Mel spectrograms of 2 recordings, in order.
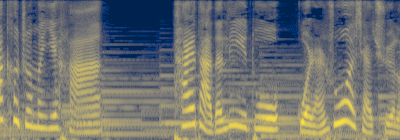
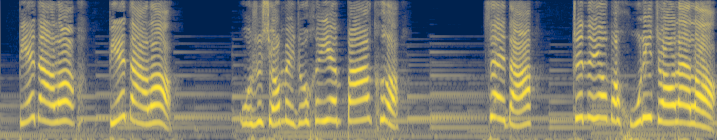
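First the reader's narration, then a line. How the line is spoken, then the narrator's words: Loud shout. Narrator (Chinese): 他高声喊着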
